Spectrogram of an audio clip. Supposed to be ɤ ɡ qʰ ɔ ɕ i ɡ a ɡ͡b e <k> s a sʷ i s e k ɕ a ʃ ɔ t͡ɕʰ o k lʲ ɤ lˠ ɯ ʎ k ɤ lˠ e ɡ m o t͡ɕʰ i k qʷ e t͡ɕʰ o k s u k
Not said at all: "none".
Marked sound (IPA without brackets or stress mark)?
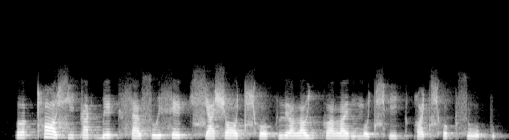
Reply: k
